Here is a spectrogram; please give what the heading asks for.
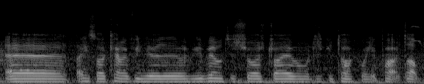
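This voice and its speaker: A Scottish man in his twenties talks in an average-pitched voice over faint vehicle noise. He hosts a live stream in a casual, chatty way, answering viewers as they come in. His banter is informal and self-deprecating. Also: monotone, very fast. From Scotland. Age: 20s. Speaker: truck driver and live stream host.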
